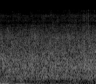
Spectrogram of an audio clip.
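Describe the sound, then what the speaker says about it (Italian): Small mountain stream flowing past a high-altitude bivouac on a wide meltwater plateau, a steady close rushing wash with no voices. "proprio di fronte al bivacco scorre questo torrentello"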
